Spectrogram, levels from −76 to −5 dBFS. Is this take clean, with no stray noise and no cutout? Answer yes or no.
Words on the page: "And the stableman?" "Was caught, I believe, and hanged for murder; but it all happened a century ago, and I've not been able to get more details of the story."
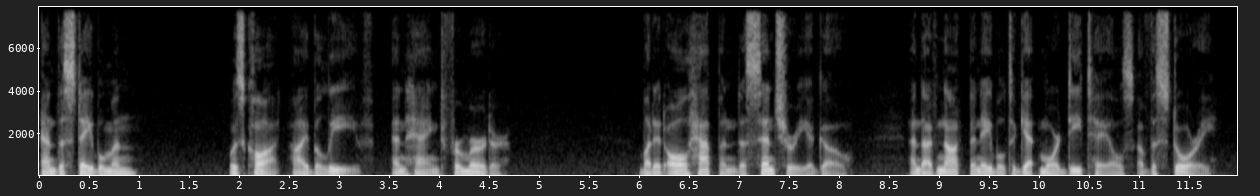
yes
